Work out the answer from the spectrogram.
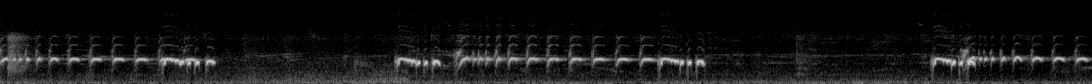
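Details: Zebra dove (perkutut) song used to lure other doves into calling: bursts of rapid, evenly repeated fluttering coos near one pitch, each phrase ending in a few slurred notes, three phrases with pauses between.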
